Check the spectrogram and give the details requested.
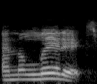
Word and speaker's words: analytics: got the word analytics differently from its verb analyze it's pronounced analytics repeat after me MC analytics analytics this is the stress right there and we also have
